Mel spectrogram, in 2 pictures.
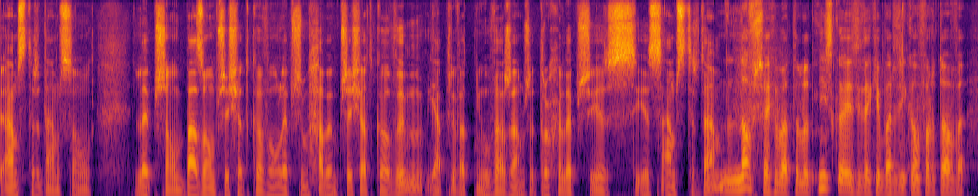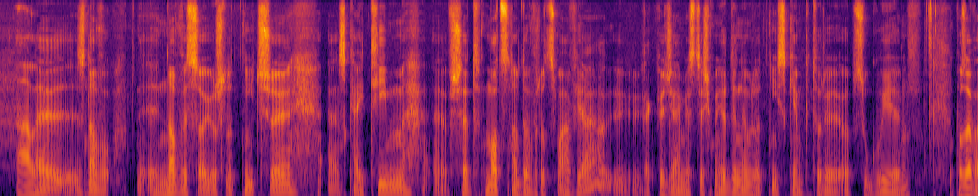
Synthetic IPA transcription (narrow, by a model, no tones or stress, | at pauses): ʔamst̪ɛɾd̪amsɔ̰̃w̃lʔɛpʂɔ̰̃w̃bazɔ̃w̃pʂɛɕat̪kɔvɔ̃w̃lɛpʂɘmxabɛmpʂɛɕat̪kɔvɘmjapɾɘvat̪ɲɛuva̰ʐamʐɛt̪ɾɔxɛlɛpʂɘjɛst̪jɛ̰st̪amst̪ɛɾd̪amnɔfʂɛxɘbat̪ɔlɔt̪ɲiskɔjɛst̪it̪akʲɛbaɾd͡ʑejkɔɱfɔɾt̪ɔvɛ | alɛ̰znɔvṵ | nɔvɘsɔjuʂlɔt̪ɲit͡ʂɘskajt̪ʰimfʂɛt̪mɔt̪snɔd̪ɔvɾɔt̪swa̰vʲjajak̚pɔvjed͡ʑawɛmjɛst̪ɛɕmɘjɛd̪ɘnɘmlɔt̪ɲiskʲɛmkt̪uɾɘ̰ɔ̰pswuɡujɛpɔzava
